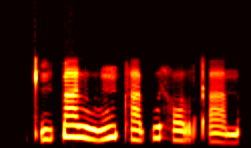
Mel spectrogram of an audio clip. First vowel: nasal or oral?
nasal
